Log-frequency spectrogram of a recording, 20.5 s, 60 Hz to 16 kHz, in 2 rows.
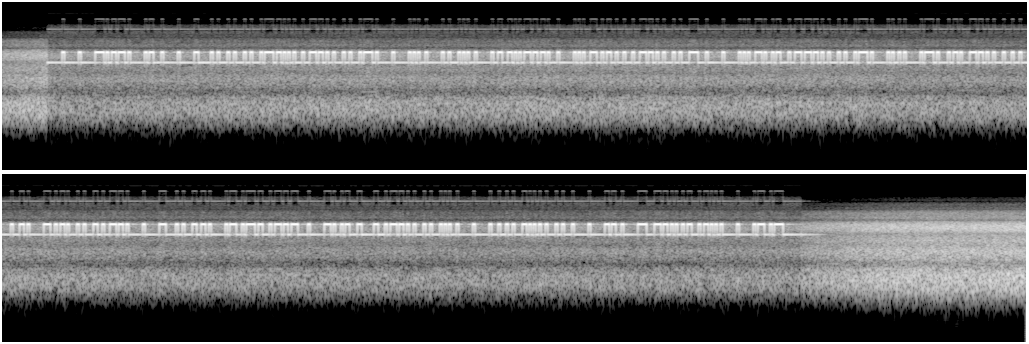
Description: RTTY (45.45 baud, 850 Hz shift), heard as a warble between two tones, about 2550 Hz centre, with radio static. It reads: BV341 3Y6WR GYNPQ 9YHBA 3FEKG 1UNG0 M8ZEC MHBVC 6Q4LO FCRZE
